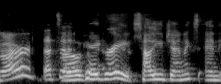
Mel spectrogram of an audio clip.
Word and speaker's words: Salugenex: So she's created a program called Salugenex. Am I pronouncing that correctly? You are. That's it. Okay, great. Salugenex.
